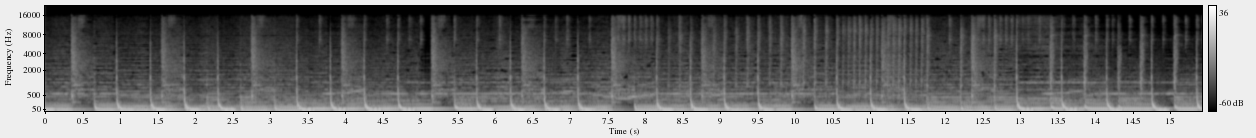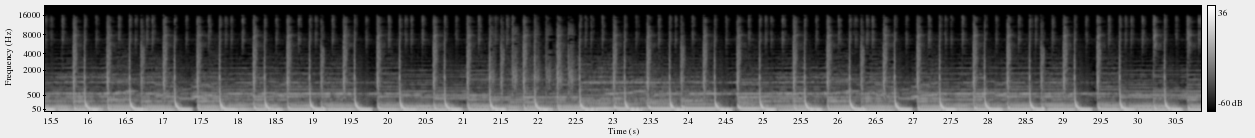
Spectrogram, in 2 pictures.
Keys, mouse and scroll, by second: 1.4 click, 1.5 g, 13.4 click, 13.7 click.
